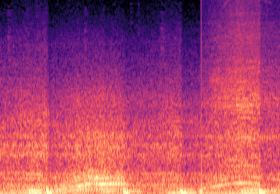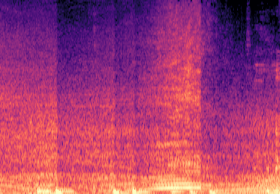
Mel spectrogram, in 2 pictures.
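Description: A man talks inside the car.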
